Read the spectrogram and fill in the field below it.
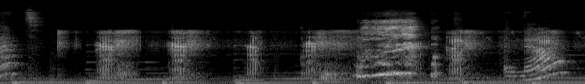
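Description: A pig on a farm grunts and oinks in short repeated bursts over a steady tonal backing, with a voice mixed in.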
